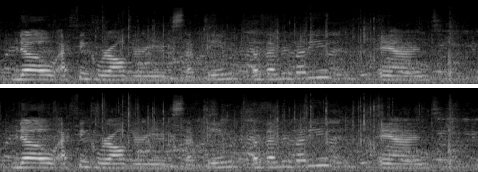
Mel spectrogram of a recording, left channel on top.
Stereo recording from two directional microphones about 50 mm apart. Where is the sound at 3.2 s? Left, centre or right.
Right.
